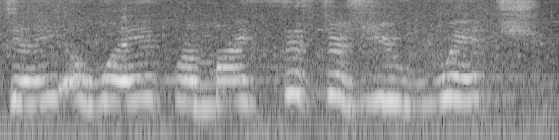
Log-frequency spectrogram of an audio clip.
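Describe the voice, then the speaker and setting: Young storybook witch woman reader: protective, fierce, intense, pleading yet commanding, with a bright edge. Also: extremely high pitch, fairly even intonation, unhurried, faint music behind, voice pushed up. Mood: defiant pleading.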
